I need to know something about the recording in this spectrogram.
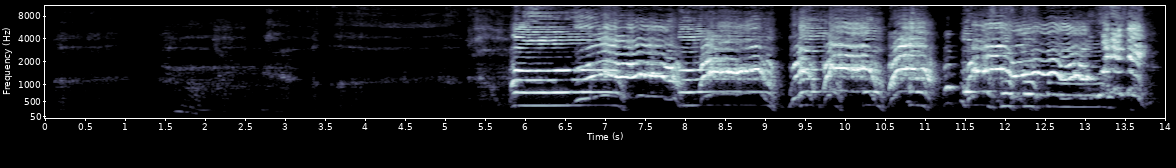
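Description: Acted screaming from a man and a woman at studio microphones, performed as a character waking from a nightmare. After a few seconds of faint murmuring, loud, long, high-pitched yells start about six seconds in, broken by short gaps for breath, and stop just before the end.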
